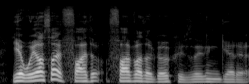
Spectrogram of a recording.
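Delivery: ordinary delivery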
